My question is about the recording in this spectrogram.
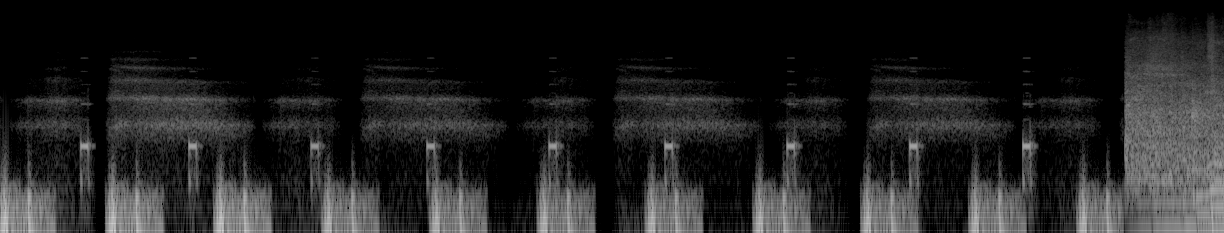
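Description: Laboured, wheezing breaths repeating about every second and three-quarters, each with low heartbeat-like thumps and a short beep, like a patient on a heart monitor. Near the end a louder, steady noise cuts in.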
